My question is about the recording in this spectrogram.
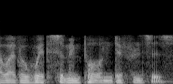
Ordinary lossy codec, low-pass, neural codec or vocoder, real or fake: AAC, 16 kbps; 7.2 kHz; none; real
